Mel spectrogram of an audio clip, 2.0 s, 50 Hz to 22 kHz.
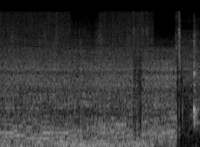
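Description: Playback of a pop punk mix with a distorted electric rhythm guitar recorded through a Boss Katana 100 MkII amp, playing at moderate level and stopping a little before the end. The guitar tone is a bit too muffled.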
